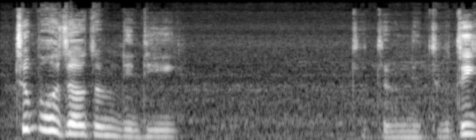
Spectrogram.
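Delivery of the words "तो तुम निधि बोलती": ordinary delivery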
